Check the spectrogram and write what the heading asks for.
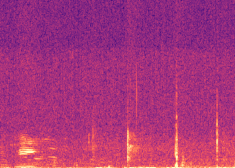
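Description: Near silence, with a brief faint distant voice early on and two faint clicks.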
